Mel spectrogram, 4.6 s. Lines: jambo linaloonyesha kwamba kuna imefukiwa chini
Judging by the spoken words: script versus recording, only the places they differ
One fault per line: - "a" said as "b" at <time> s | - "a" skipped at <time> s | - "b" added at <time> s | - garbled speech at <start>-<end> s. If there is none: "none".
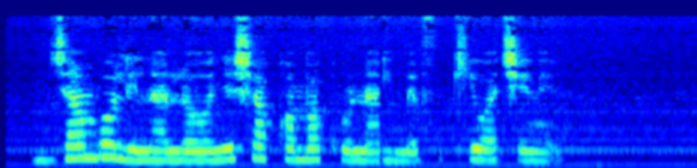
none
